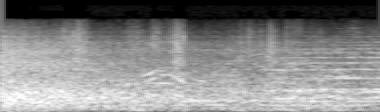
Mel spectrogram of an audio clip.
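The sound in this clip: Rooftop festival crowd at night during the Basant kite festival in Rawalpindi, with firecrackers and horns: a dense, loud, continuous wash of crackling bangs and noise, with steady tonal notes and voices mixed in throughout.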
